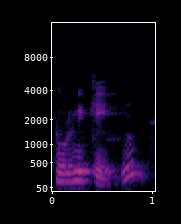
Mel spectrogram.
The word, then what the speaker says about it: tourniquet: we call it as tourniquet. The last T is silent, so you should call it as tourniquet.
